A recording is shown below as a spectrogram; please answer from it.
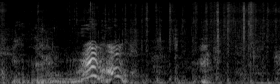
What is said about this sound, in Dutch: En ik heb hier drie honden die met elkaar in gevecht zijn. Om te kijken wie de sterkste is. Dat hebben ze nodig, dat is een behoefte. En dat doen ze niet door elkaar de oren af te bijten, maar spelletjes te spelen.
